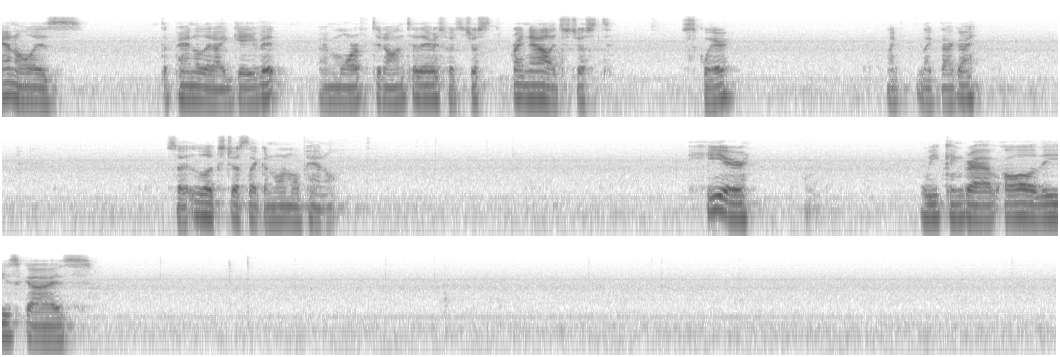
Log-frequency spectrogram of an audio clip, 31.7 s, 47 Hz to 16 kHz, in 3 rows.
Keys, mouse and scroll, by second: 8.4-9.7 scroll down 5, 9.7-10.9 scroll up 1, 10.9-11.7 scroll down 3, 11.7 scroll up 1, 13.3-14.7 scroll down 1, 14.7 click, 15.7 scroll down 3, 16.4 scroll up 1, 17.4-19.2 scroll down 1, 19.2-20.7 scroll down 1, 20.7-21.3 scroll up 2, 21.3 click, 23.9 click, 31.5-31.6 scroll down 3.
